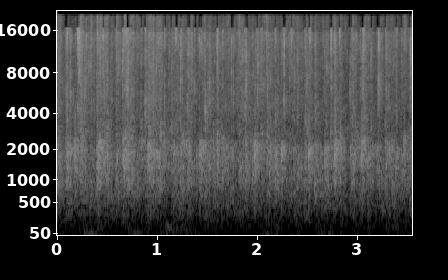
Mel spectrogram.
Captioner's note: applause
